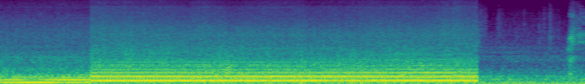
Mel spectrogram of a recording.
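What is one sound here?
Water splashes and rushes past a moving boat.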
